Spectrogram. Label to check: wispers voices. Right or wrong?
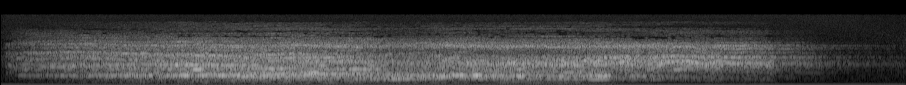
Right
